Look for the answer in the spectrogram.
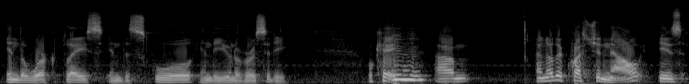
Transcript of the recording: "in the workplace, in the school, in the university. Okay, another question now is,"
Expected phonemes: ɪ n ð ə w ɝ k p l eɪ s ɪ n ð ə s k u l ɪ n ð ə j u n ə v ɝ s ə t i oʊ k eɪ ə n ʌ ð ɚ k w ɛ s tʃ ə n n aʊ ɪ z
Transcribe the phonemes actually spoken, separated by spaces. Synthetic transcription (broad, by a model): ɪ n ð ə w ɝ k p l eɪ s ɪ n ð ə s k u l ɪ n ð ə j u n ə v ɝ s ə t i oʊ k eɪ ə n ʌ ð ɚ k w ɛ s tʃ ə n n aʊ ɪ z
